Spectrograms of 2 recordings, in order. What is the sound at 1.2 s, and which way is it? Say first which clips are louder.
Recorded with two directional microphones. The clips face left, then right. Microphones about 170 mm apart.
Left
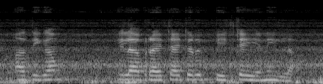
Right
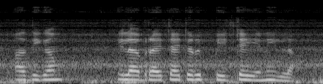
A woman's voice: right 6 dB; 45° right (ahead or behind).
